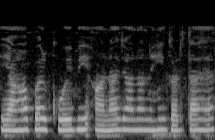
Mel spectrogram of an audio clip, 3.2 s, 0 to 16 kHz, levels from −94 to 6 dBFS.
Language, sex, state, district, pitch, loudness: Hindi, female, Uttar Pradesh, Etah, 275 Hz, -27 LUFS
